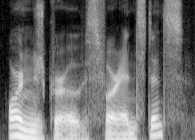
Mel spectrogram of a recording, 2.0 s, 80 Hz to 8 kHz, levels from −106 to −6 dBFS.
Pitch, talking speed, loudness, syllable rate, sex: 100 Hz, 90 wpm, -18 LUFS, 5.3 syllables/s, male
